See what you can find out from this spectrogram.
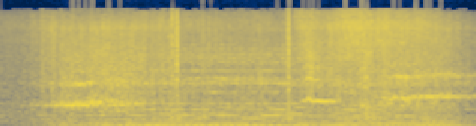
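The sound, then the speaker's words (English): A getaway car speeds up behind a house and roars off: a loud, continuous engine roar with squealing tire tones running through it, sustained for about four seconds. “At the rear of the house, a getaway car speeds up to collect the hitman and then roars off.”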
